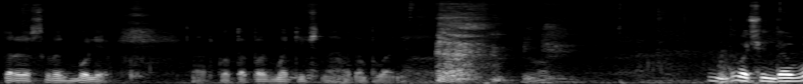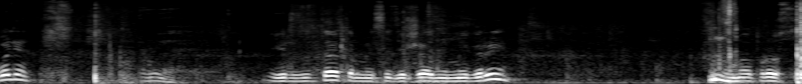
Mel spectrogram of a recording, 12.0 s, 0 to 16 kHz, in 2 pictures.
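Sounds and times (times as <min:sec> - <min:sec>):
man clearing throat: 0:03.2 - 0:04.4.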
